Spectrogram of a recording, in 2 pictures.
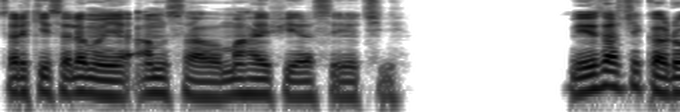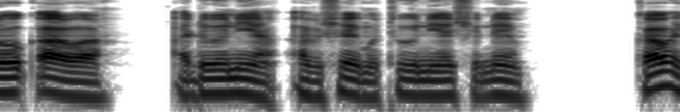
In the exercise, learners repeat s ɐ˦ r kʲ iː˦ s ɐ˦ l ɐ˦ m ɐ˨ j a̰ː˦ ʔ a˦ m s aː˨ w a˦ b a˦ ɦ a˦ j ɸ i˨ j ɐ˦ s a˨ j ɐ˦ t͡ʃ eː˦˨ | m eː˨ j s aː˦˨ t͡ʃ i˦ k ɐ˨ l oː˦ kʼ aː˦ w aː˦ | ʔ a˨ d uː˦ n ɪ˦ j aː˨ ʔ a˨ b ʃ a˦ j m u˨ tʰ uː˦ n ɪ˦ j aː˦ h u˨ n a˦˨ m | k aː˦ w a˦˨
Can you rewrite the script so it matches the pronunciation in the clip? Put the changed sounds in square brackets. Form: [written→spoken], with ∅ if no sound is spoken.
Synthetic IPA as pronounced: s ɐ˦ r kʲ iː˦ s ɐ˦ l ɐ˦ m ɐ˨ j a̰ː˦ ʔ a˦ m s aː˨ w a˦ [b→m] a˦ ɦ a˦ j ɸ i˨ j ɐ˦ s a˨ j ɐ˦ t͡ʃ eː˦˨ | m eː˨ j s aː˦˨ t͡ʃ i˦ k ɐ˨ [l→ɽ] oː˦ kʼ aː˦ w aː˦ | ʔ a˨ d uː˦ n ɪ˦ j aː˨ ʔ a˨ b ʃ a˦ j m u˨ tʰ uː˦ n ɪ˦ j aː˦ [h→ʃ] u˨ n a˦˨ m | k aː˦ w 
